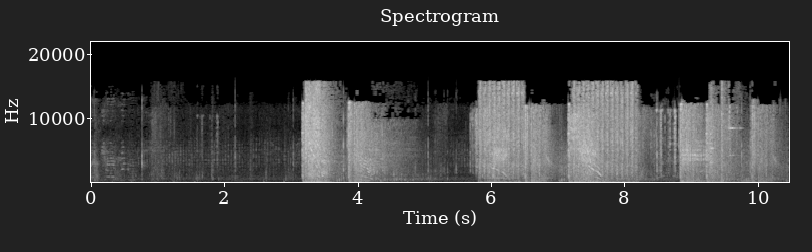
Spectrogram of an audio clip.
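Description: Rapid bursts of video game gunfire in a duo match fought during a winter storm crackle in three dense volleys. They rise sharply over steady background game noise while a player talks throughout.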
